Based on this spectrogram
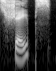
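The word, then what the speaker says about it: SHVPES: Oh, now singer Bruce Dickinson's son Griffin is in a metalore band called Shapes.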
